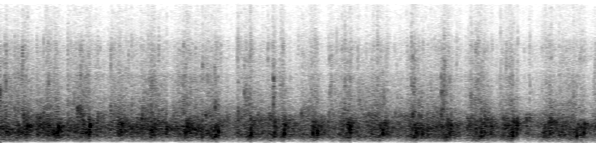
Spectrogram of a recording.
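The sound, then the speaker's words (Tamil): An audience applauds steadily for the full six seconds, a dense, even wash of many hands clapping at a constant loud level with no voices heard over it. “நல்லா கைதட்டுங்க இது கைதட்ட வேண்டிய குறிப்பு”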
